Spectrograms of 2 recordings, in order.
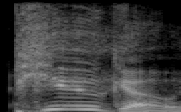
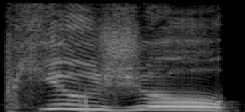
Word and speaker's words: Peugeot: Pugo. Is that No, Pujo. Pujo. Pujo. It's the proper French pronunciation.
